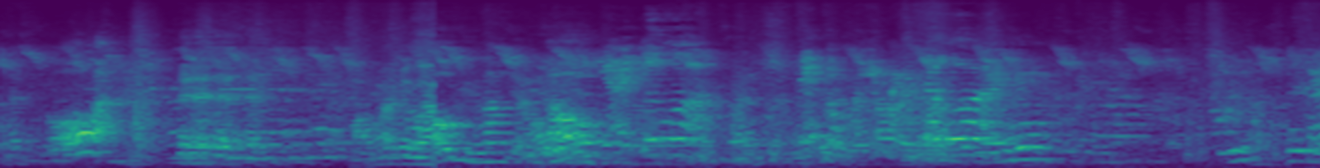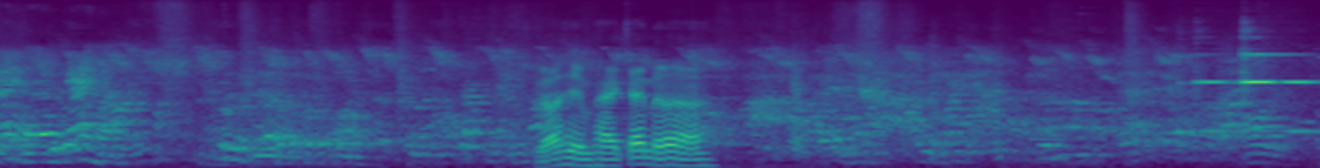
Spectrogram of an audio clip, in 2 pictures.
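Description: Elderly women talk and murmur nearby.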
